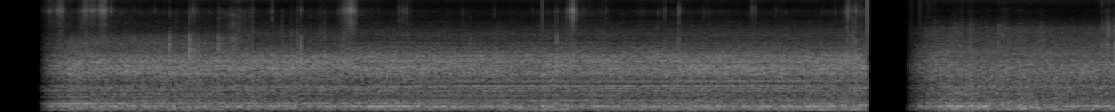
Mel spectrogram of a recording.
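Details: Front-wheel-drive vehicle jacked up, wheels spun by hand. The left rear gives a steady low rumble with a droning hum: a worn wheel bearing, though no wheel felt loose when rocked by hand.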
